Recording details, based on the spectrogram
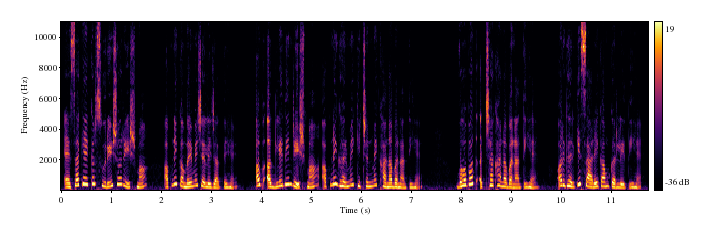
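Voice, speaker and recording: A woman's voice: high voice, lively intonation, normal speed, no room sound. A woman reading a scripted moral story as its narrator.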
